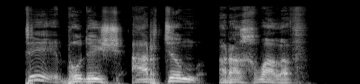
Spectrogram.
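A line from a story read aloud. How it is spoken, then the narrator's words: Accented question. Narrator (Russian): с акцентом спросил один из них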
